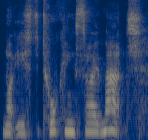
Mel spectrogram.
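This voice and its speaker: A woman with a slightly croaky voice hosting a casual knitting tutorial at home, explaining each step in a chatty, unhurried way. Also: mid-range voice, fairly even intonation, fairly bright tone. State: slightly croaky voice from talking a lot. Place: indoors at home.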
